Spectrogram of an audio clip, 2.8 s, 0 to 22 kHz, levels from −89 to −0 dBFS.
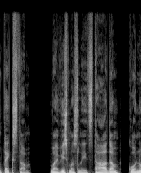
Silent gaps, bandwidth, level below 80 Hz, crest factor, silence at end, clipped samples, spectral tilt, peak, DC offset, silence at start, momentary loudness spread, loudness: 0.63-0.99 s, 2.43-2.56 s; over 20 kHz; -46 dBFS; 16 dB; 0 s; under 0.1%; -5 dB/octave; -6 dBFS; under 0.1%; 0 s; 8 LU; -22 LUFS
